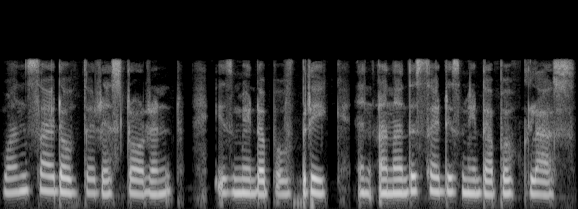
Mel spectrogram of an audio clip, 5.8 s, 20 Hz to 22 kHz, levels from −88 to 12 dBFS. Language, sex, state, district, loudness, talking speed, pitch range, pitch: English, female, Assam, Kamrup Metropolitan, -17 LUFS, 185 wpm, 230-255 Hz, 240 Hz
